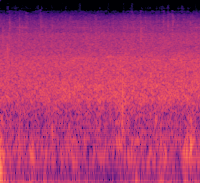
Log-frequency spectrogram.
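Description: Steady, soft hiss of light rain falling, an even wash of patter with no voices.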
